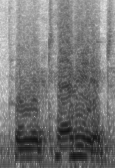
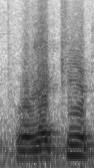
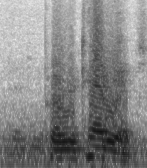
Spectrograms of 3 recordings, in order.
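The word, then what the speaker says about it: proletariat: Industry check کی تھی، پرولیٹیریٹ ہے لفظ۔ تو اگر پہلی کیسٹس میں کوئی سنے تو اس کی اصلاح کر لے، پرولیٹریٹ نہیں ہے، پرولیٹیریٹ۔ اور وجہ یہ ہے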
